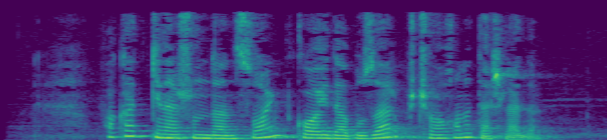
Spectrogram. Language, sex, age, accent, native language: Uzbek, female, 25-34, Xorazm, Uzbek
